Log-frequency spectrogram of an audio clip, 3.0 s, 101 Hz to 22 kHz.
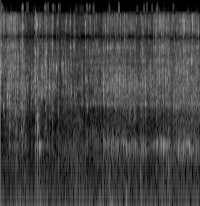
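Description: Engine coolant pours into a 2009-2015 Toyota Venza from a Peak anti-spill bottle, a continuous gurgling trickle with small glugs over a steady wash of liquid noise.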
